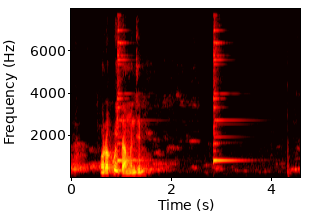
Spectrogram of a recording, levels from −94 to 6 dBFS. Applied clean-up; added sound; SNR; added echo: none; Bell; 9 dB; none.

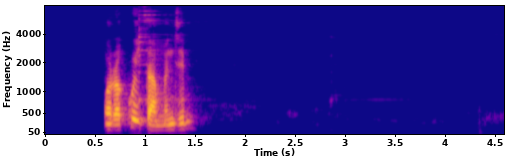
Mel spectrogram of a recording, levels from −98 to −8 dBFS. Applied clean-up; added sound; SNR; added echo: neural mask model DeepFilterNet 3.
